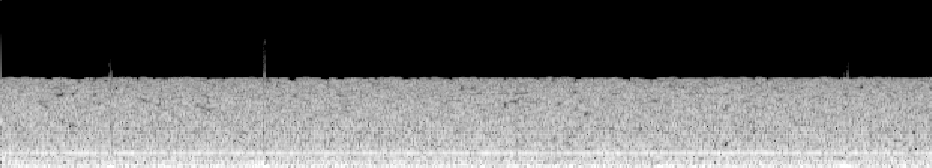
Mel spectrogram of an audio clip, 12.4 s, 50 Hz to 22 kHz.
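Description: Cabin-microphone track of a DC-9's cockpit voice recorder: a loud, steady rush of aircraft noise with a constant hum running through it. Two brief clicks come in the first few seconds and another near the end.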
